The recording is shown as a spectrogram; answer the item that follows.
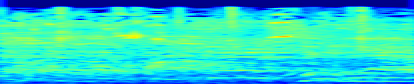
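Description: Basketball bouncing on a hardwood court as it is dribbled up the floor, with voices in the arena.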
